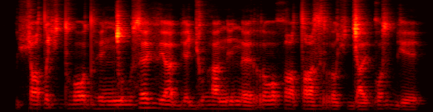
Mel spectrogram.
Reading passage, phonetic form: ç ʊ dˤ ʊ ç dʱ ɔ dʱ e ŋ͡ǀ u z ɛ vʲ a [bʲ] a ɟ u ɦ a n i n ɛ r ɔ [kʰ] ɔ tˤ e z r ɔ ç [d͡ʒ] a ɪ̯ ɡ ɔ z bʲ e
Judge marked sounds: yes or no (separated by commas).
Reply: yes, no, no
